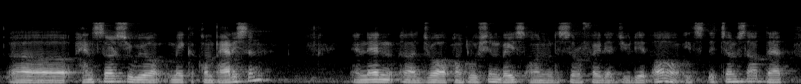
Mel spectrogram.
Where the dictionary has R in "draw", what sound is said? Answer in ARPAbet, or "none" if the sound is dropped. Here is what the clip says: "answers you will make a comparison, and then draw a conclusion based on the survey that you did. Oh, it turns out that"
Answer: R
